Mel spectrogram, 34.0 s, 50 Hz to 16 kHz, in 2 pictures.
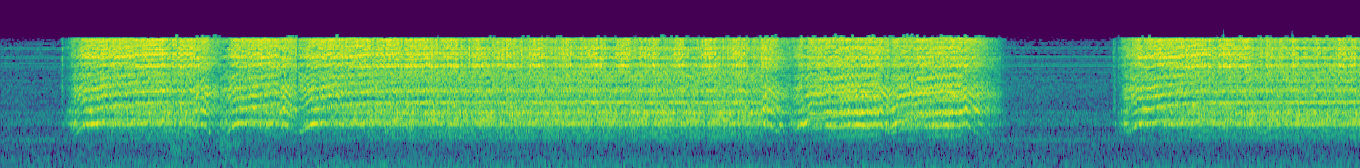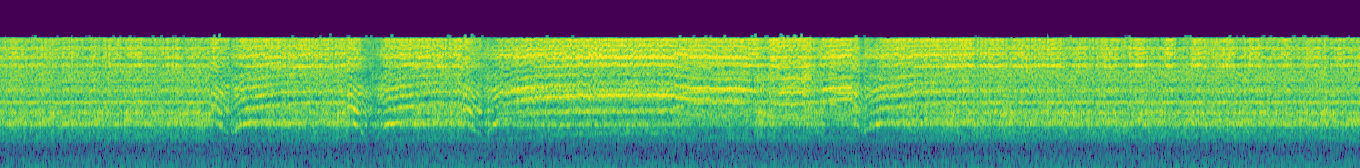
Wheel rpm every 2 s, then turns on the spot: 70, 130, 160, 160, 130, 140, 30, 140, 160, 150, 120, 130, 160, 150, 160, 160, 160.
none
